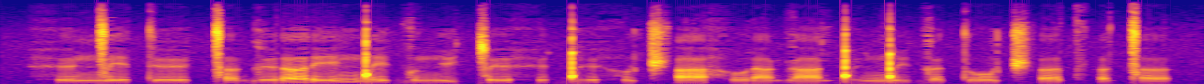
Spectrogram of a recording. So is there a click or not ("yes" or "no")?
yes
